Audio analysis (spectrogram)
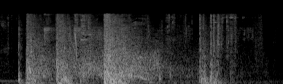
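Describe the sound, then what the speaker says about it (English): Gunfire rings out in the L.A. Noire video game, a sharp burst of shots and then two more loud volleys with scraping noises between them. Nobody speaks. "211 and shots fired"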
